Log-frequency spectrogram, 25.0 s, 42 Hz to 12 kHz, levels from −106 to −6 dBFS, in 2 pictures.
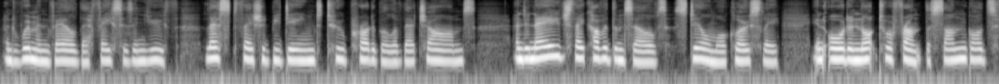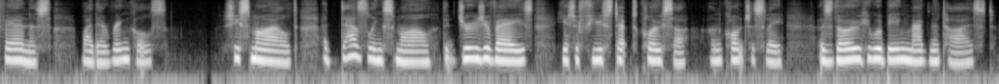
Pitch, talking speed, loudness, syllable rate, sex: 215 Hz, 140 wpm, -18 LUFS, 4.2 syllables/s, female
